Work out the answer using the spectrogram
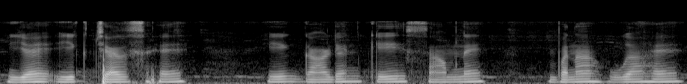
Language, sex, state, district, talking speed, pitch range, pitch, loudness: Hindi, male, Bihar, Lakhisarai, 95 wpm, 115-125 Hz, 120 Hz, -22 LUFS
